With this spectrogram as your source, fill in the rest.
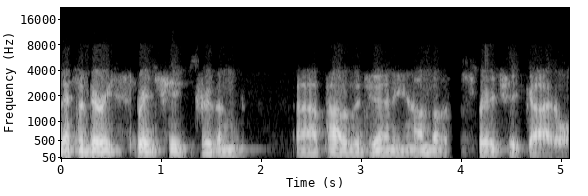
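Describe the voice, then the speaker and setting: A man speaks in a very deep, low pitch. His intonation stays fairly even. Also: moderate pace. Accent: Australian. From Tasmania, Australia. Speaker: travel startup founder and investor. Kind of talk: podcast interview.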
